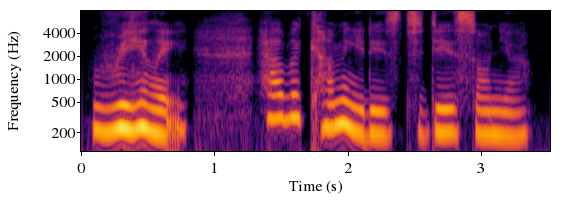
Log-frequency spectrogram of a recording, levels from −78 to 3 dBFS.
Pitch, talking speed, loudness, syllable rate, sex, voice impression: 220 Hz, 135 wpm, -17 LUFS, 4.4 syllables/s, female, gender-neutral, young, relaxed, soft, muffled, slightly raspy, calm, kind, modest, slightly light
